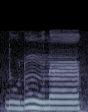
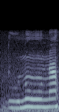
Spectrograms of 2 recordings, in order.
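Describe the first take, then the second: First: The final vowel is long before a stop. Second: The final vowel is short and runs on. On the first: "Ketika waqaf nun dibaca panjang" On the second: "ketika wasal nun dibaca pendek"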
